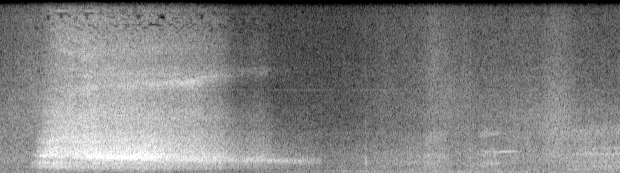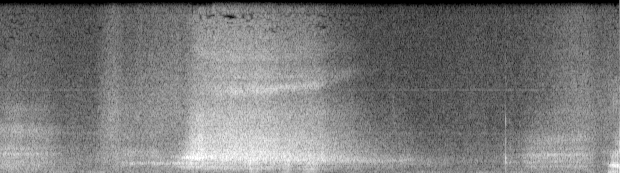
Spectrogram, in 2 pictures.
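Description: A man's two long, heavy exhalations, about seven seconds apart, close to the microphone. They come as he lifts and swings a leg across in a lying scissor stretch.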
